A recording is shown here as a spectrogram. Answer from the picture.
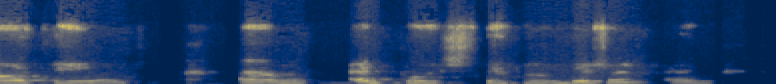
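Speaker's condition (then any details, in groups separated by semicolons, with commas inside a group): Cerebral palsy; from birth, medical negligence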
